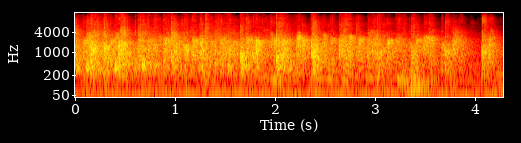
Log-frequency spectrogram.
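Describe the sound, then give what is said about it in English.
An audience applauds panelists at the end of a panel, a dense, even wash of many hands clapping at a fairly loud level for several seconds without pause, with no voices standing out. “Let's have a big round of applause for our panelists.”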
